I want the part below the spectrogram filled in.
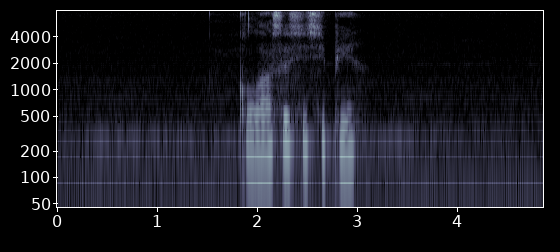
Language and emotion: Russian, neutral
